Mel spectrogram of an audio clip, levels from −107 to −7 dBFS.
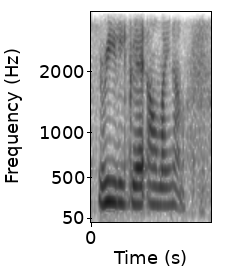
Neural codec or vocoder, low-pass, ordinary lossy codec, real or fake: codec, 16 kHz in and 24 kHz out, 0.9 kbps, LongCat-Audio-Codec, fine tuned four codebook decoder; 3.6 kHz; Opus, 32 kbps; fake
